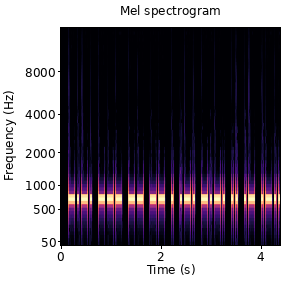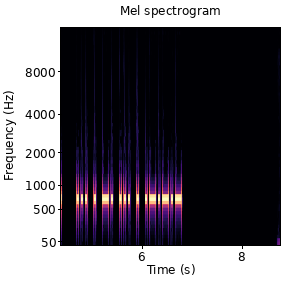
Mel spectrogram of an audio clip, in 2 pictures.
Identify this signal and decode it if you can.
Morse code, heard as a keyed tone, about 28 wpm, 700 Hz. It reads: COMMERCIAL SENSE.
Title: Sentences from Top 1000 Words - Review Part 5 - 28wpm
